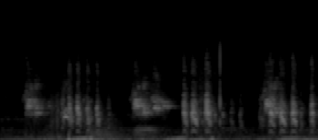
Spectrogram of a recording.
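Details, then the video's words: House sparrow chirping in short, bright, buzzy bursts about once every second, each burst a quick cluster of sharp notes, with faint low gliding tones and a soft background hum underneath. "Conversation!!! House of commons 😂😂😂 House Sparrow!!!"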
